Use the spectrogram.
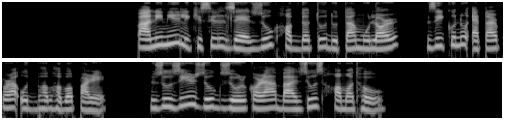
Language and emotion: Assamese, neutral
